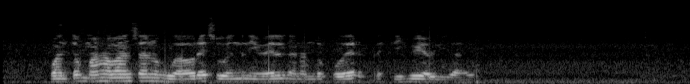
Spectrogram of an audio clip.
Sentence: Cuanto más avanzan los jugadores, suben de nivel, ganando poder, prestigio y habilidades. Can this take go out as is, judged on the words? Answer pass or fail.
pass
